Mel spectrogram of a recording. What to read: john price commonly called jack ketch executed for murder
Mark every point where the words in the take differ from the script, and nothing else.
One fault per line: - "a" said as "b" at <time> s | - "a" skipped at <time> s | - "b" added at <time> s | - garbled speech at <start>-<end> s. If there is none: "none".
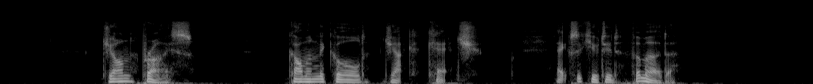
none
